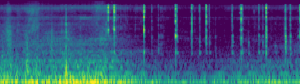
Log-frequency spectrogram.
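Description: A metal aerosol spray paint can is shaken before painting, and the loose mixing ball inside rattles as it mixes the paint with the primer and pigment. After a low rumbling first second, a quick, uneven series of sharp, bright clicks and ticks is heard. The rattle is normal for the can.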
